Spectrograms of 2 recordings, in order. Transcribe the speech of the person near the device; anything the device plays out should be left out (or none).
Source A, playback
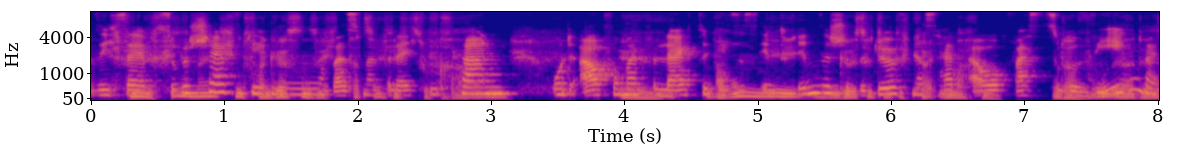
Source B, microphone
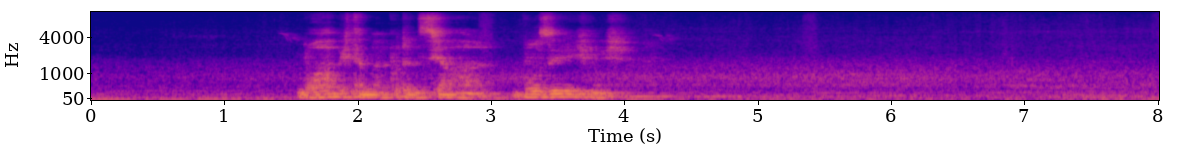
„Wo habe ich denn mein Potenzial? Wo sehe ich mich?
